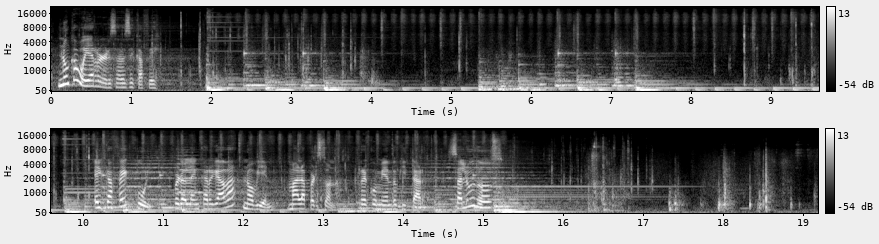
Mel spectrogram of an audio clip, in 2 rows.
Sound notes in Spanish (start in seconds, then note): 15.8 puerta se abre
